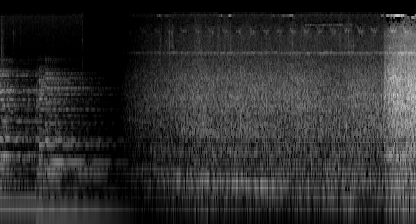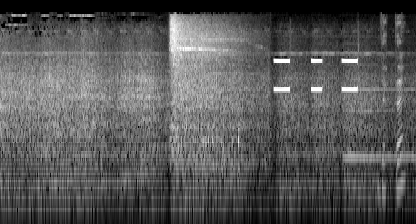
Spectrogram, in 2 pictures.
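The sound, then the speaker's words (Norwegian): Steady city street traffic on Pilestredet on a Monday late morning rumbles with passing vehicles and engine noise, a louder surge swelling midway, and a few short repeated reversing beeps cutting through near the end. “lyden av pilestrevet mandag formiddag.”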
